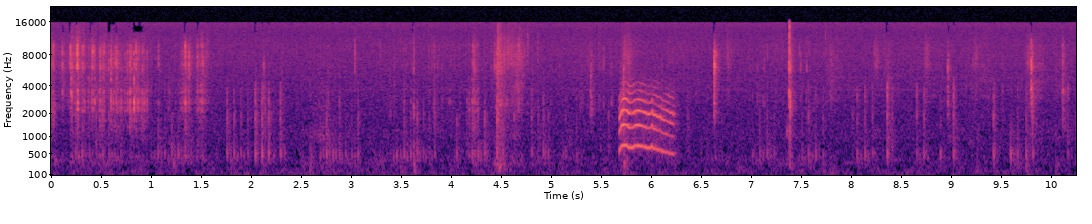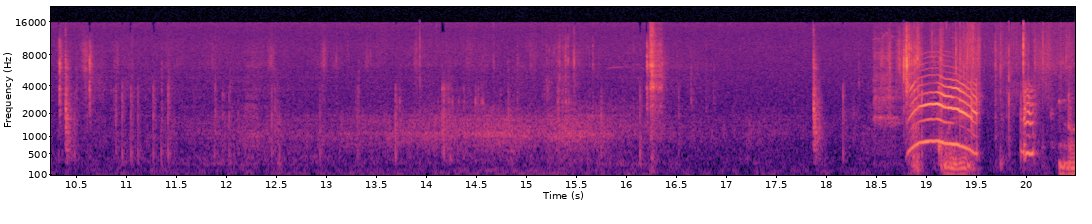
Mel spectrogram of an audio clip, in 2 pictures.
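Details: Rescued male red tabby-and-white kitten Miel, ten days after being found at one day old, sick and dehydrated and refusing milk, gives two high, harmonic-rich meows, one brief near the start and a longer bending one at the end, amid soft indoor clicks.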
